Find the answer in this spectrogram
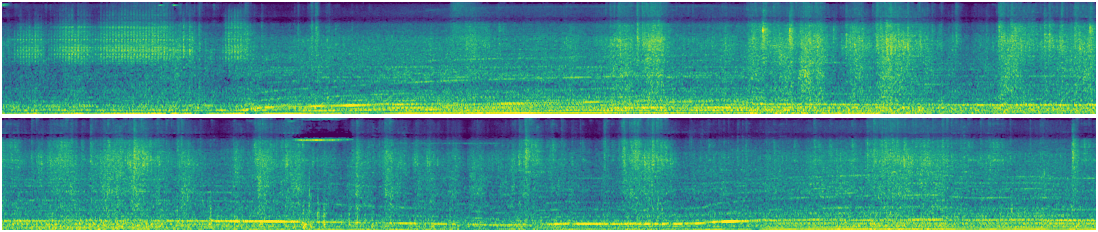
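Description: Single-deck diesel bus heard from inside the passenger saloon, under way with a constant low rumble. Its engine and drivetrain note rises as the bus picks up speed about four seconds in, holds steady, falls away about three-quarters of the way through as it slows, then rises again near the end.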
